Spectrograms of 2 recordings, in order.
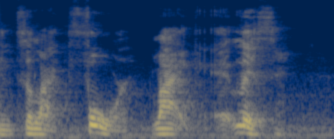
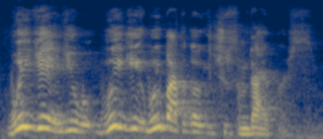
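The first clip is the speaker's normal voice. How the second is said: exasperated threat; 5 semitones higher, 6 dB louder, faster than usual. Retold or imitated. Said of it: "I was about to say".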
